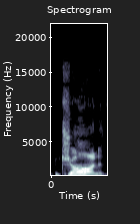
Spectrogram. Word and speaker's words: Jean: I don't know how Although John, that his name is spelled J-E-A-N, but instead of being pronounced Gene, it's John.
